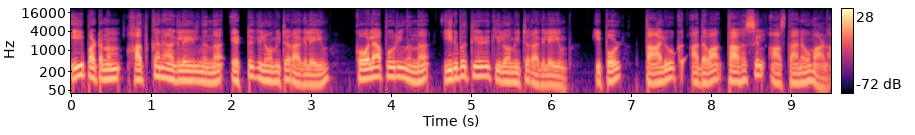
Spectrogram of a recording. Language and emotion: Malayalam, neutral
